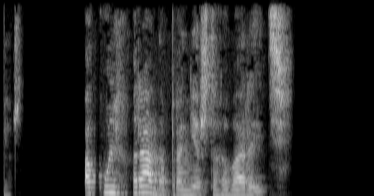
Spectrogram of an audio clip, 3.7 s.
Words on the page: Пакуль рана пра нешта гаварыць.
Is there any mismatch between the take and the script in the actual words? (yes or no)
no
